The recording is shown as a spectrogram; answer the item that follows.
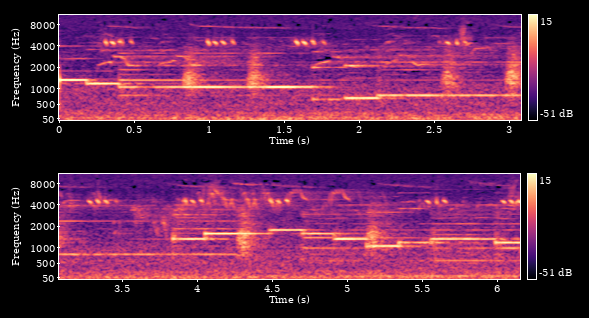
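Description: Ice cream van chime playing a simple melody of single clear notes that step up and down, announcing the ice cream seller's arrival.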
